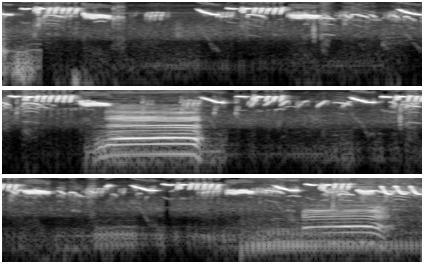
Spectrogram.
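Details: Busy birdsong of rapid chirps and trills dominates, with two loud moos from village cattle searching as a herd for fresh grass, one midway and one near the end.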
